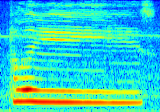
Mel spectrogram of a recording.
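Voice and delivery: very high, loud drawn-out please; three fillies begging together; chorused plea. A narrator's reading. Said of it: "they beamed up at me and chorused".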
